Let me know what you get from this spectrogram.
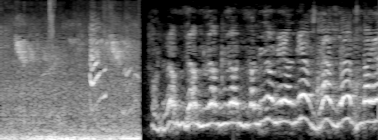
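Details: Cat giving a drawn-out, wavering yowl that rises and falls in pitch for about three seconds, following a loud burst of noisy, rustling sound.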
